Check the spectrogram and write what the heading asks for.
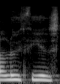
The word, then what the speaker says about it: luthiers: anything that they have, or lots of guitar luthiers too.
